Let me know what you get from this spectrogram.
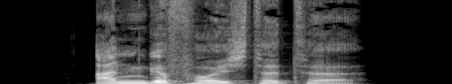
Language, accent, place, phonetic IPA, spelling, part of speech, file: German, Germany, Berlin, [ˈanɡəˌfɔɪ̯çtətə], angefeuchtete, adjective, De-angefeuchtete.ogg
- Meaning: inflection of angefeuchtet: 1. strong/mixed nominative/accusative feminine singular 2. strong nominative/accusative plural 3. weak nominative all-gender singular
